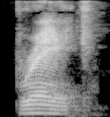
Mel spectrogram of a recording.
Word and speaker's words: break: break 不要念成 break 啊，是 break break break 好，所以有的时候我们了解发音啊，就在 e a 的时候，有时候啊，在 e a k 这个地方，在长元的时候有不同的念法啊。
